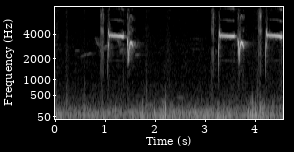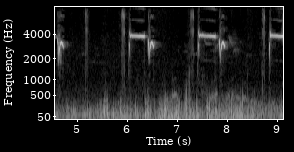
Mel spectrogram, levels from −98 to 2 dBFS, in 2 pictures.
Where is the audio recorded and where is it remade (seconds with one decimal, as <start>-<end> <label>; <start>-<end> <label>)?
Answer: 0.0-9.1 recorded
